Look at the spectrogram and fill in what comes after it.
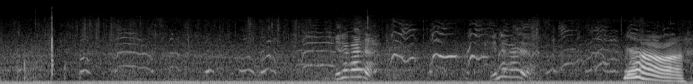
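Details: Puppies led through a forest and through brambles by two adult dogs: high, wavering whines and yelps rise and fall one after another, ending in a long sliding squeal, with a woman talking in German nearby.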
